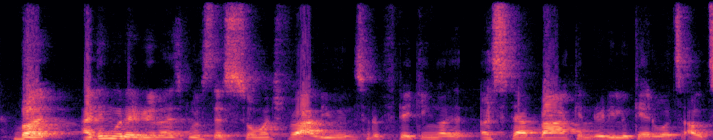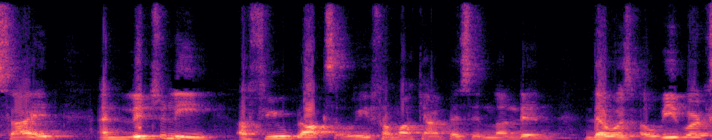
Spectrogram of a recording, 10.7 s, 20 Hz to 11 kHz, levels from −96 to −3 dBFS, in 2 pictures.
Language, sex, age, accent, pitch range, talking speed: English, male, 20-39, Indian, 120-135 Hz, 225 wpm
